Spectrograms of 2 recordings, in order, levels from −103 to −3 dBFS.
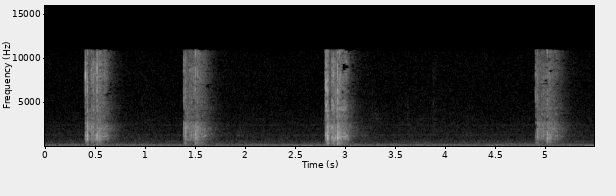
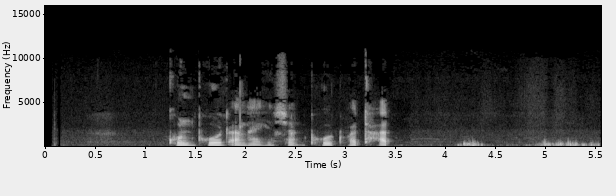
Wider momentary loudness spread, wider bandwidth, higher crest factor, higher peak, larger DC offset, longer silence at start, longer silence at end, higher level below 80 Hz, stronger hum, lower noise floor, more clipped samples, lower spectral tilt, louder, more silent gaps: first, 17 LU vs 14 LU; about the same, 11.5 kHz vs 11 kHz; first, 32 dB vs 26 dB; second, -16 dBFS vs -6 dBFS; neither; second, 0.15 s vs 1.25 s; about the same, 0 s vs 0 s; about the same, -70 dBFS vs -66 dBFS; neither; about the same, -67 dBFS vs -67 dBFS; neither; second, 0 dB/octave vs -6.5 dB/octave; second, -42 LUFS vs -30 LUFS; neither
